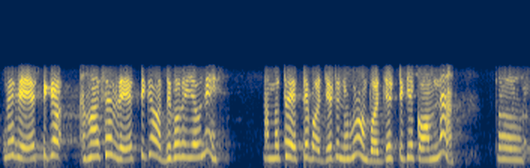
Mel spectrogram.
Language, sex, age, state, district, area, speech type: Odia, female, 30-45, Odisha, Bhadrak, rural, conversation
